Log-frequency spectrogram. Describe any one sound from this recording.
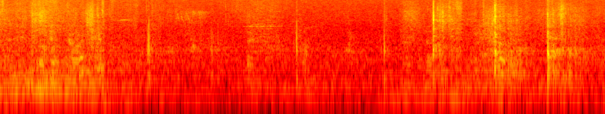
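A tennis ball bounces on a hard court several times.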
